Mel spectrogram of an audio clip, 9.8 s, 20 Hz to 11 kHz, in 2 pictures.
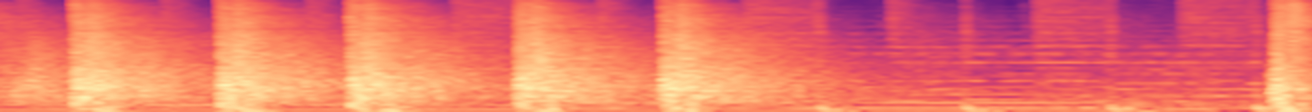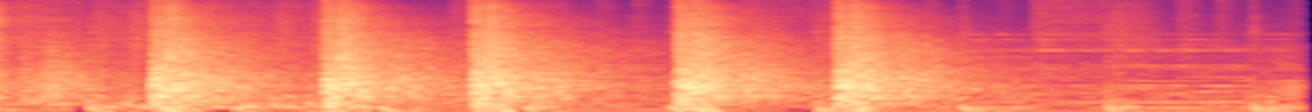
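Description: Open-division Glock 17 pistol firing 9mm major loads in two quick strings of about six shots each, roughly half a second apart, with a pause of about two seconds between the strings.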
